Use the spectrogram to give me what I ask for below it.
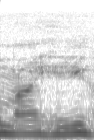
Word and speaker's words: Nighy: that you got Bill Nighy who people love and I guess in England they pronounce it Bill Nye but that gets confusing with America and then Halston Butler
